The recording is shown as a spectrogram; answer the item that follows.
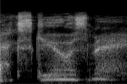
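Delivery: loud, carrying stage whisper. A player's character tries to get the attention of someone shelving books, loud whisper. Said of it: "a loud whisper".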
